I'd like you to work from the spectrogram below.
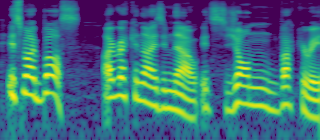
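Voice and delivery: high, sudden burst of recognition; excited, pitch leaping up then easing; excited realisation. Real, not acted. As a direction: blurt it out high as it clicks.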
